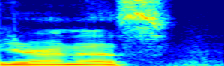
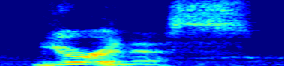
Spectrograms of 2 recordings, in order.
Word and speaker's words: Uranus: You pronounce it like Uranus. Yeah, I know most people pronounce it like Uranus, but uh that's the planet, not the city. I pronounce it like Uranus, as in full of urine.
